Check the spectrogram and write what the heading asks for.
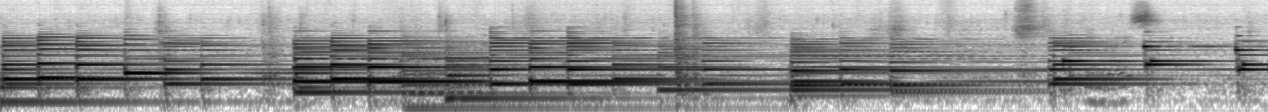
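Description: Background solo piano music: single notes and chords struck and left to fade, in an unhurried melody.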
